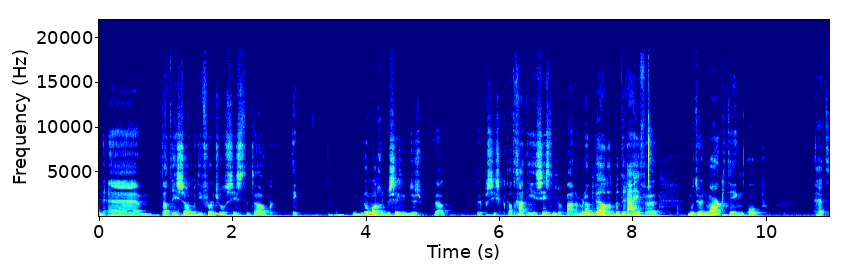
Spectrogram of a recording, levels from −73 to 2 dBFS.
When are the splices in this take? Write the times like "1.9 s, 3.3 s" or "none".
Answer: 4.0 s, 5.7 s, 6.1 s, 7.4 s, 9.7 s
